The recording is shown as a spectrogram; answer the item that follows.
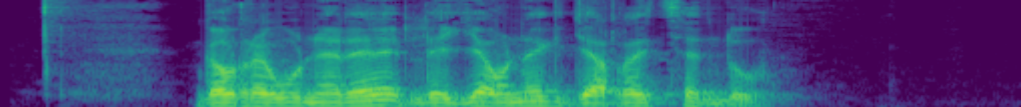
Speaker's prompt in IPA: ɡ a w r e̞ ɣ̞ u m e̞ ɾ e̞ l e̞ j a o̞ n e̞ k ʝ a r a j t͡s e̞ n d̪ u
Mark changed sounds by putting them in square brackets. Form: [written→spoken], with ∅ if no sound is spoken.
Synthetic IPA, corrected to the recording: ɡ a w r e̞ ɣ̞ u [m→n] e̞ ɾ e̞ l e̞ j a o̞ n e̞ k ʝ a r a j t͡s e̞ n d̪ u

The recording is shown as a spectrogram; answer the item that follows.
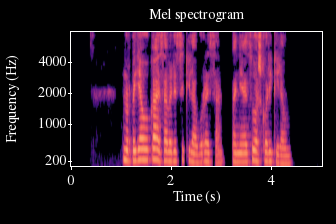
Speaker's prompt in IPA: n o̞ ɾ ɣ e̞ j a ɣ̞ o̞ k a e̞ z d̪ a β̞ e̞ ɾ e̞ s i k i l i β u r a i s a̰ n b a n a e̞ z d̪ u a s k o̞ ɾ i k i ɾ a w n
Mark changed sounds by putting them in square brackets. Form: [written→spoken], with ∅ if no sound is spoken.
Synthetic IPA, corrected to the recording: n o̞ ɾ ɣ e̞ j a ɣ̞ o̞ k a e̞ z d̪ a β̞ e̞ ɾ e̞ s i k i l [i→a] β u r a i s a̰ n b a [n→ɲ] a e̞ z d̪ u a s k o̞ ɾ i k i ɾ a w n

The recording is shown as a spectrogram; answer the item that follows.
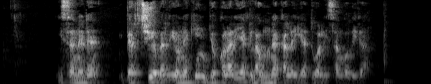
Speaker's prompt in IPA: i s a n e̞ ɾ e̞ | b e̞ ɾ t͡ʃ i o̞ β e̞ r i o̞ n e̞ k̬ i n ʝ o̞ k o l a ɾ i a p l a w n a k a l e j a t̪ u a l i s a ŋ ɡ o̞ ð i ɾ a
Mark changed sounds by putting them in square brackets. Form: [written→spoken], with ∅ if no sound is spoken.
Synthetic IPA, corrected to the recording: i s a n e̞ ɾ e̞ | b e̞ ɾ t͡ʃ i o̞ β e̞ r i o̞ n e̞ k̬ i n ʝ o̞ k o l a ɾ i a [p→k] l a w n a k a l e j a t̪ u a l i s a ŋ ɡ o̞ ð i ɾ a

